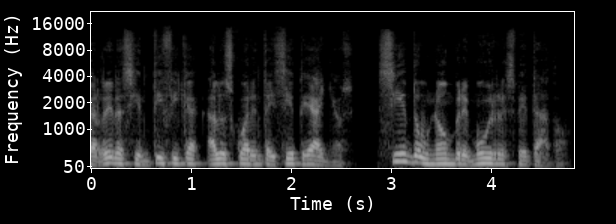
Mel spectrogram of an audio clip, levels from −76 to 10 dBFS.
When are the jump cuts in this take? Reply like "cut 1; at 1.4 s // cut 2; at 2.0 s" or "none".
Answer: cut 1; at 3.6 s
